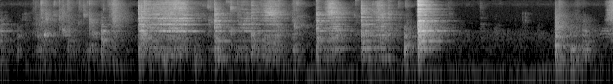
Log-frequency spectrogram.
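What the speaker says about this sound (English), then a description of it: "so I'll just put that in the pot" Food scraped and tipped into a metal cooking pot in a home kitchen, with clanking utensils, clinks against the pot and wet splattering bursts in irregular bursts, close and fairly loud.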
